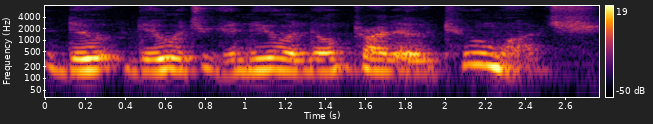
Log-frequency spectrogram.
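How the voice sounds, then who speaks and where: Over noticeable background noise and audible room echo, a man with an Upper Midwest accent talks at a fairly slow pace, his fairly high pitch held in fairly even intonation. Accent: Upper Midwest American. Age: 80s+. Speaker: local historian. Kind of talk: oral history interview. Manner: halting.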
